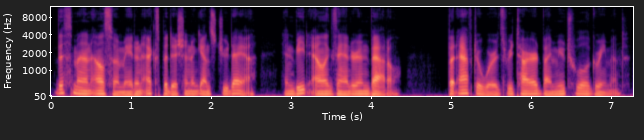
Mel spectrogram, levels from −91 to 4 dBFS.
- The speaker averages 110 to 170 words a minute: Yes, average, 155 wpm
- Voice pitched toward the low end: Yes, low, 105 Hz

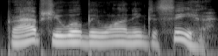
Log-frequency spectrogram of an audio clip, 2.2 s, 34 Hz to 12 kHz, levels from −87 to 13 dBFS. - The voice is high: No, medium, 145 Hz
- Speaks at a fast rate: Yes, fast, 220 wpm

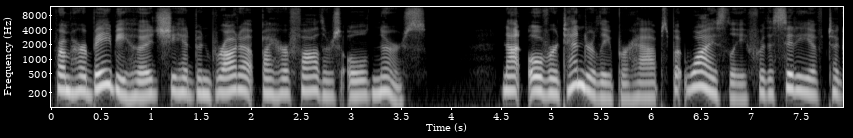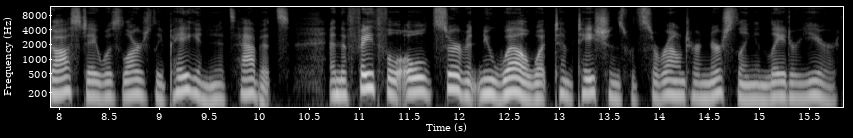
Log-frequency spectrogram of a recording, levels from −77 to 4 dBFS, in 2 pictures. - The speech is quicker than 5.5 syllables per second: No, 4.8 syllables/s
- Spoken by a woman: Yes, female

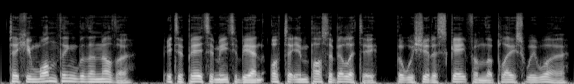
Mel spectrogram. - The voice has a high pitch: No, low, 110 Hz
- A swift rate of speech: Yes, fast, 240 wpm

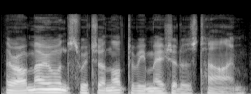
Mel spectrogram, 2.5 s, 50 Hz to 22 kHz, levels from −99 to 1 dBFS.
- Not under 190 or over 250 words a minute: No, fast, 265 wpm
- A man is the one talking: Yes, male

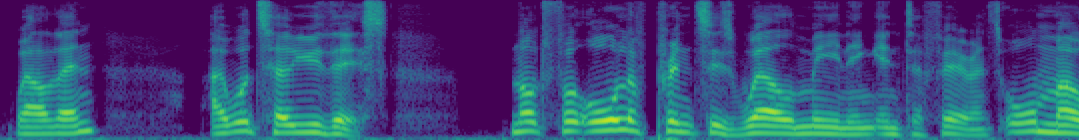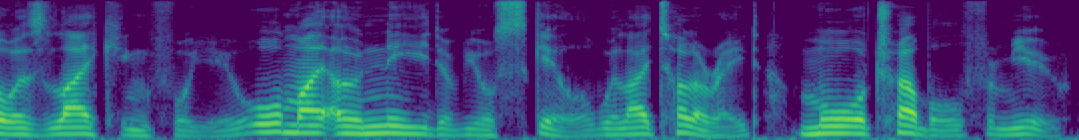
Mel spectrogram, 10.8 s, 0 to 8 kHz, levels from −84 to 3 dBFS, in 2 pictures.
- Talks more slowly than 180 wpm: No, average, 190 wpm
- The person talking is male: Yes, male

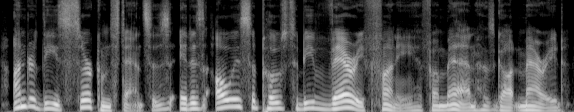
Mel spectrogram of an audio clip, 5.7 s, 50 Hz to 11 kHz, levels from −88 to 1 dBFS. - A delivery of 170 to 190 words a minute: Yes, average, 180 wpm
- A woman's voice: No, male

